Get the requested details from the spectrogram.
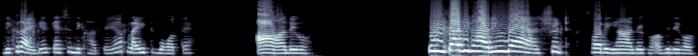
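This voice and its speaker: A woman's voice: a little high, fairly quick, poor audio. A young woman talking casually through a beauty haul at home, chatty and rambling with self-mocking asides. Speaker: beauty vlogger. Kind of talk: casual shopping haul vlog.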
